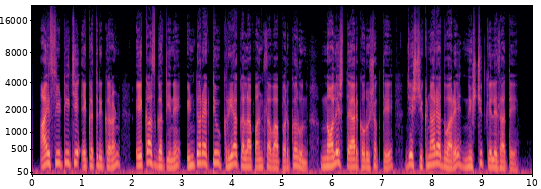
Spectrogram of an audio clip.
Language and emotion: Marathi, neutral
